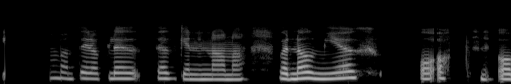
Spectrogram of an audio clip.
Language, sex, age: Icelandic, female, 13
